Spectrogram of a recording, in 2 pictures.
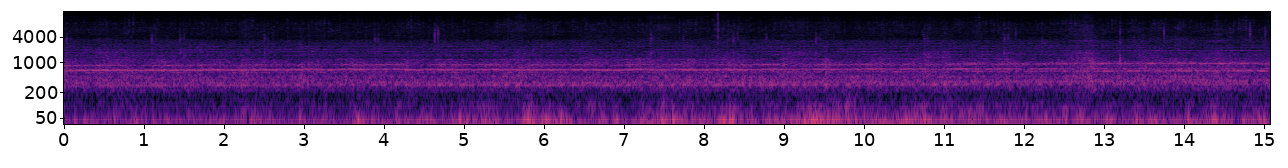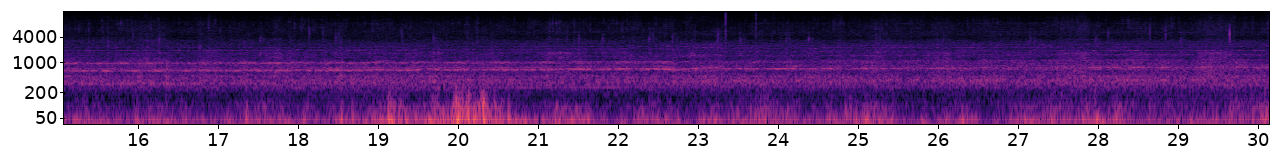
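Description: Electric bicycle motor whining steadily while riding, its pitch creeping slowly upward as the bike speeds up, over wind rumble on the microphone that swells briefly about twenty seconds in.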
